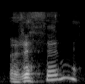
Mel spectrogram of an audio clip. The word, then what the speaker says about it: Ruthin: I think the correct pronunciation is Ruthin. It's Welsh. It's very northern Wales.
